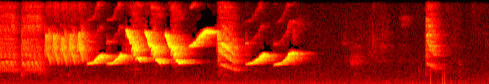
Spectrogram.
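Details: Double-collared seedeater song in the 'prego' style. A fast buzzy trill leads into a rapid series of high, sweeping whistled notes lasting about three seconds. After a short pause comes one sharp chirp over a quiet background.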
